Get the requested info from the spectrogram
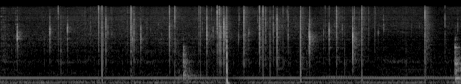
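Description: Mustard seeds spluttering in hot ghee during tempering, with many sharp, irregular pops over a light sizzle as cumin seeds are sprinkled into the pan. The spluttering is the sign that the ghee is hot enough for the cumin to go in.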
